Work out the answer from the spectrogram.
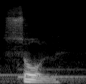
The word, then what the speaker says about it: Sol: It is pronounced soul with like an accent. So it'd be, let's see, it'd be like sol, like that, which means sun in Spanish.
